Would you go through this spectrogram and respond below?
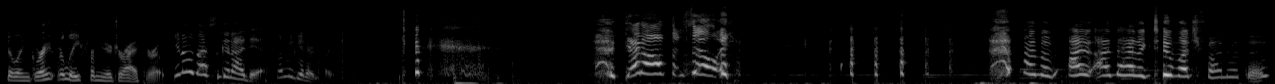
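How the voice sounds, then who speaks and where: A giggly, excitable woman reading a visual novel aloud with playful, joking commentary during a let's play. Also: high voice, no echo. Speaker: gaming content creator playing a visual novel.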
